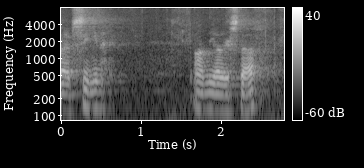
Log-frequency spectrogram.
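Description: Audible room echo and light background noise surround a man's voice. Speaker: tractor owner. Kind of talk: casual tutorial commentary. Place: garage. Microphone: camera far.

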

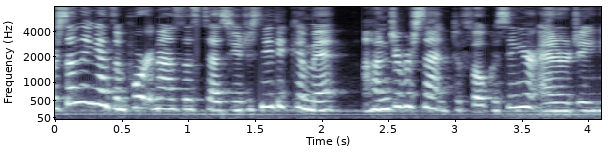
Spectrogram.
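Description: A woman talking at a fairly quick pace over light background noise. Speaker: test prep tutor. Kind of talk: tutorial. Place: home room. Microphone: webcam.

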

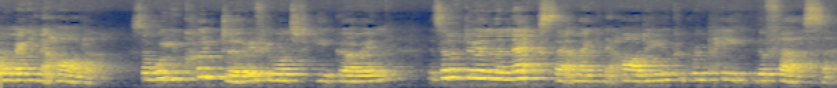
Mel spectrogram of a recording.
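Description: Her voice is high-pitched, and the woman's speech carries strong room echo. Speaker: exercise instructor. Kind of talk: tutorial. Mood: calm, encouraging. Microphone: camera far.

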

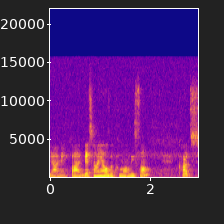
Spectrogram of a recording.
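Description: There is light background noise behind a woman speaking at a fairly high pitch. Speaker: beauty vlogger. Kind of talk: casual vlog review. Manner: soft-spoken, not loud; hesitant, many fillers. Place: home room. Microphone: camera placed far away.

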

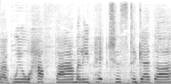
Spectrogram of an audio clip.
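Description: A woman's voice comes through dry with no echo over light background noise. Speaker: vlogger. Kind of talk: casual vlog chat. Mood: cheerful, laughing. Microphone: camera far.

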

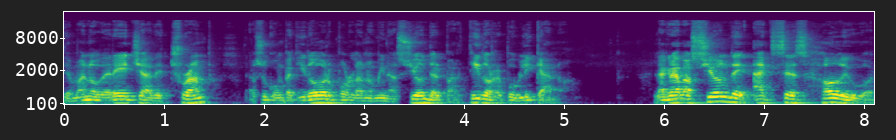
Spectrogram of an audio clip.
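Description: This man talks fairly slowly. His voice carries audible room echo. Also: medium pitch for a man, ordinary pitch variation. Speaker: news channel host. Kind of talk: news reading. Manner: formal.

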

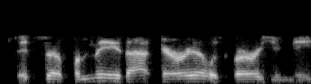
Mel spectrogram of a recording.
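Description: A man at a very slow pace, dry sound with no echo, quiet background. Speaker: church planter. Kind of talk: interview answer. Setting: phone line. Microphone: phone line.

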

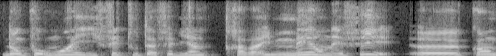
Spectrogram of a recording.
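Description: A man's voice at a moderate pace with very wide pitch swings. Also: quiet background. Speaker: board game video creator. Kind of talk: casual debate. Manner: energetic. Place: home room.

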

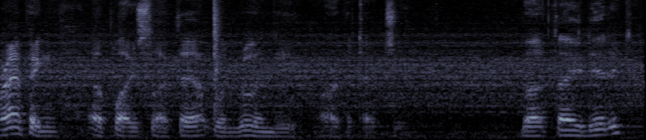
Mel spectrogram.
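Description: Long, frequent pauses break up a man's very slow speech while noticeable background noise carries on. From Texas, Crosbyton. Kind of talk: interview answer. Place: home room.

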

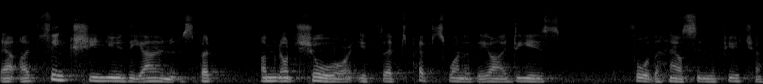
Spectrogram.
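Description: In an Australian accent, a woman speaks at a fairly slow pace with a very deep, low pitch and a dark, mellow tone over light background noise. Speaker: audience member. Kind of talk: audience question. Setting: stage with audience. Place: hall. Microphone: headset.

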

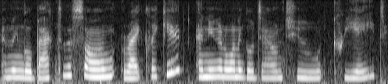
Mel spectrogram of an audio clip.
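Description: A woman's high-pitched voice over music in the background. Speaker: tech tutorial presenter. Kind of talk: screen-recorded tutorial narration.

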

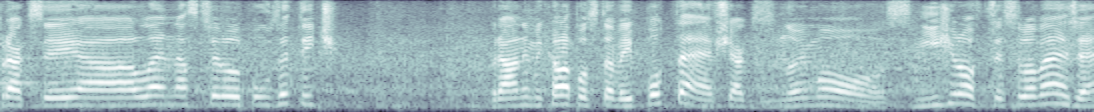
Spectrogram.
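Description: A high-pitched man speaks at a moderate pace in a monotone, flat intonation. Noticeable background noise runs underneath. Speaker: sports commentator. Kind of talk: live-style sports commentary over match highlights.

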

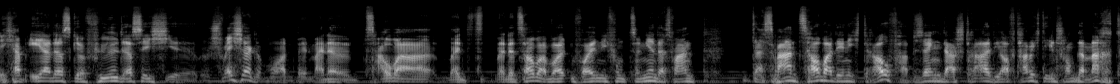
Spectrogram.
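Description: At a moderate pace, a man performs a put-on character voice while faint music plays in the background. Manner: pedantic, slightly lecturing.

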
